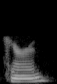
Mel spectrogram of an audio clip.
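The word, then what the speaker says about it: Carren: first name is spelled c-a-r-r-e-n it's karen my middle name is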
